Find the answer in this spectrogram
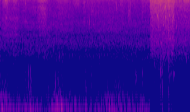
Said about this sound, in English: So even though I'm above the tree line and above the clouds, I'm next to a very fast flowing waterfall.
